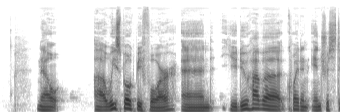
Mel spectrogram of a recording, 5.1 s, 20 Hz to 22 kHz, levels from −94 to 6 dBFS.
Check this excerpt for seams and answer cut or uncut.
uncut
